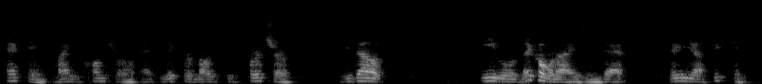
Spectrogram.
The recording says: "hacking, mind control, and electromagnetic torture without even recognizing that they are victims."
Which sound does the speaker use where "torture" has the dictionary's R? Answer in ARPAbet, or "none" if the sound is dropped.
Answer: R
